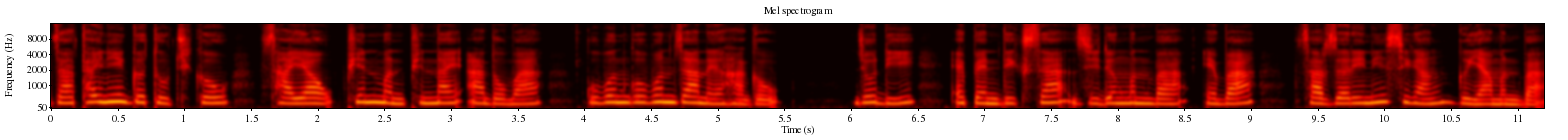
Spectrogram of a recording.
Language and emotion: Bodo, neutral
